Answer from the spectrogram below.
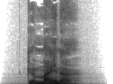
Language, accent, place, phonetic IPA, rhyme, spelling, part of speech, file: German, Germany, Berlin, [ɡəˈmaɪ̯nɐ], -aɪ̯nɐ, gemeiner, adjective, De-gemeiner.ogg
- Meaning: 1. comparative degree of gemein 2. inflection of gemein: strong/mixed nominative masculine singular 3. inflection of gemein: strong genitive/dative feminine singular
